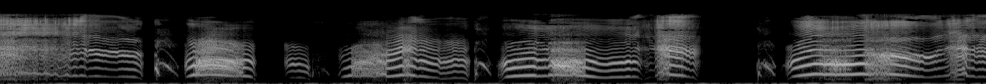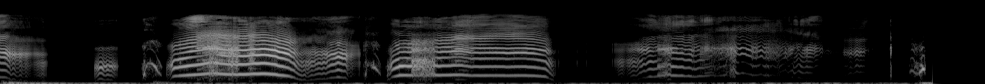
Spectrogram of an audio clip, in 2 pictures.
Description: Description: 3 month old baby crying. Recorded on Røde NT1 microphone in sound booth.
